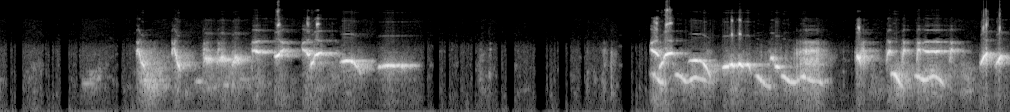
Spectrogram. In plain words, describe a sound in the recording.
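A small bird sings bright, quick warbling phrases in bursts.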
